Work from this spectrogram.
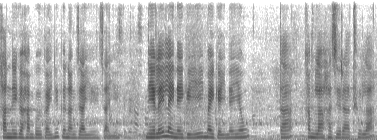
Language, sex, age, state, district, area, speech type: Bodo, female, 60+, Assam, Udalguri, rural, spontaneous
